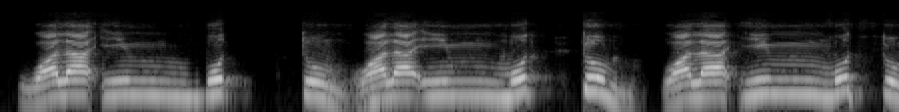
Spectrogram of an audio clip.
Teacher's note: এই নুন সাকিনের পরে মিমটা যেখানে যেখানে এসছে সেখানে গুণনা করতে হবে।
